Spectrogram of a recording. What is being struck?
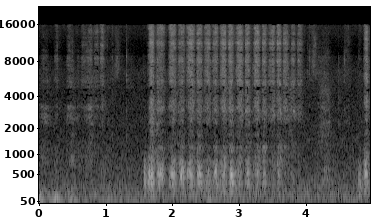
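Colored pencil rubbed on a thin paper sheet on a table.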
